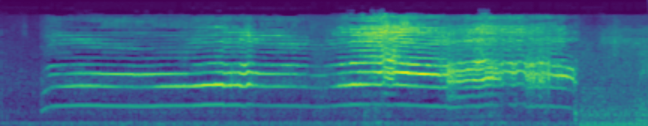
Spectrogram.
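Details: Domestic cat complaining loudly at its owner: one long drawn-out meow lasting over three seconds, steady at first, then rising and wavering in strength before cutting off, with faint room noise.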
